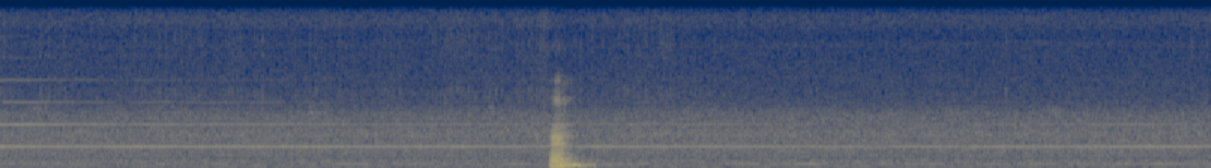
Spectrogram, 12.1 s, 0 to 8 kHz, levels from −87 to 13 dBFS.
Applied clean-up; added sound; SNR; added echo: none; Brass instrument; 7 dB; none.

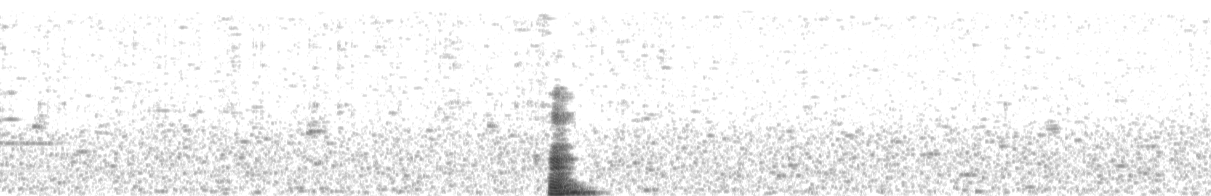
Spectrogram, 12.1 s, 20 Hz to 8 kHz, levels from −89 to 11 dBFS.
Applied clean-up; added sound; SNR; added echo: classical method Wiener filter.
